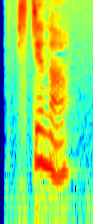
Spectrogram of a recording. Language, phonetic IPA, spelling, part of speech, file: Russian, [sʲtʲɪˈna], стена, noun, Ru-стена.ogg
- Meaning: wall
